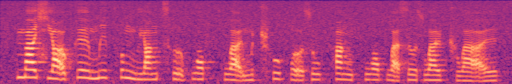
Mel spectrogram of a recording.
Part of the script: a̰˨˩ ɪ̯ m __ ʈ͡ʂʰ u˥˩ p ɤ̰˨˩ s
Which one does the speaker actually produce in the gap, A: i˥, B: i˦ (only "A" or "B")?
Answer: B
